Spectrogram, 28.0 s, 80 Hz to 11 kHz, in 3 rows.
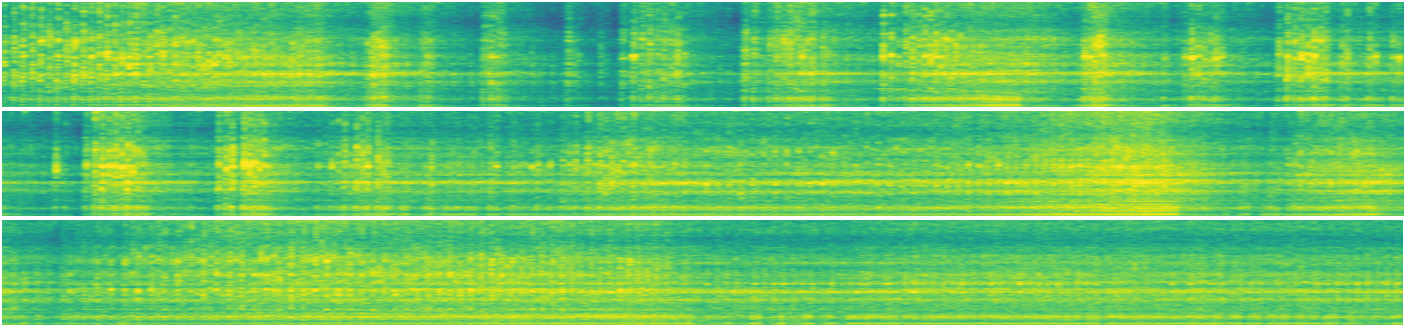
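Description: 1969 Triumph T120's 650cc parallel-twin engine pulling away and being ridden. For the first ten seconds the throttle opens and closes unevenly. The engine then climbs steadily in pitch and drops off sharply about seventeen seconds in, after which it runs at a steady note.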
